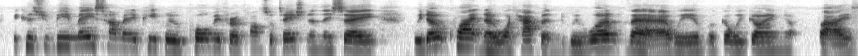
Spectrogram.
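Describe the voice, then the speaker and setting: A woman's voice: mid-range voice, a bit bright, low-quality recording. Older woman, emphatic casual storyteller. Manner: emphatic, repeats words for emphasis. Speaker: spiritual medium telling stories and answering questions.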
